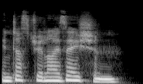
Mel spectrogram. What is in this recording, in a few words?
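"industrialization", British English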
